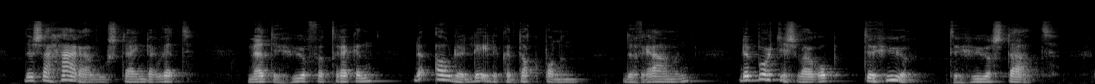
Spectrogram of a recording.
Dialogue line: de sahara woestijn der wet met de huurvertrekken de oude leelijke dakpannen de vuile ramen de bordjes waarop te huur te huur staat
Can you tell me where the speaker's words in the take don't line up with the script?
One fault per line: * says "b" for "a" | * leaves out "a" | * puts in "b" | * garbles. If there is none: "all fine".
* leaves out "vuile"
